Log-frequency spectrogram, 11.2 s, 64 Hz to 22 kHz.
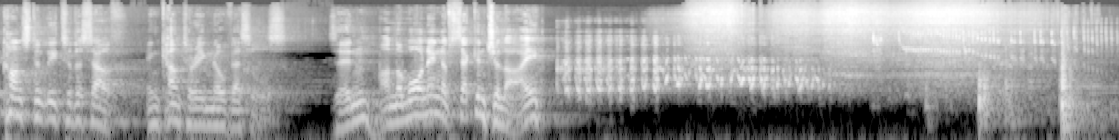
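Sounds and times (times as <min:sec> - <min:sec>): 
speech: 0:00.1 - 0:05.7
dolphins clicking and chattering beside a vessel at sea: 0:06.4 - 0:11.1.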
